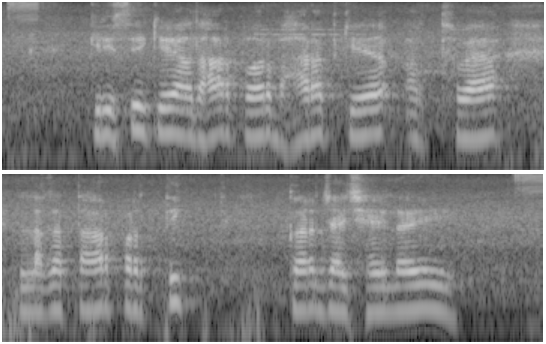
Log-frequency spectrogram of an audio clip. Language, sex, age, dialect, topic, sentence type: Maithili, male, 18-24, Bajjika, agriculture, statement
